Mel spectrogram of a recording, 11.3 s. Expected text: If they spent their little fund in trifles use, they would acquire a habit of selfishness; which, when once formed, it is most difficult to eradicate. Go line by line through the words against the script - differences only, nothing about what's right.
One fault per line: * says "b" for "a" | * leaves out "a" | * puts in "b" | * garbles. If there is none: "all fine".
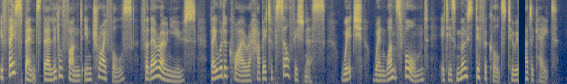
* puts in "for their own"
